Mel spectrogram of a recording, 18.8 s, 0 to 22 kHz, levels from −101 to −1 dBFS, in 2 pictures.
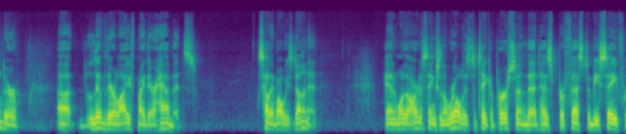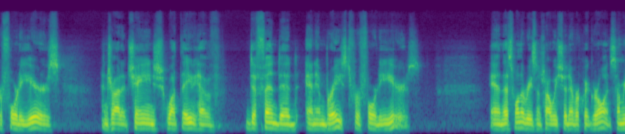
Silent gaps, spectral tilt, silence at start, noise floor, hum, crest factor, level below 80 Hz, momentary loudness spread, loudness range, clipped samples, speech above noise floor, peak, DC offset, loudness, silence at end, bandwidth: none; -5 dB/octave; 0 s; -62 dBFS; none; 16 dB; -68 dBFS; 9 LU; 3 LU; under 0.1%; 46 dB; -2 dBFS; under 0.1%; -17 LUFS; 0 s; 15 kHz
